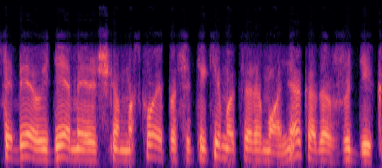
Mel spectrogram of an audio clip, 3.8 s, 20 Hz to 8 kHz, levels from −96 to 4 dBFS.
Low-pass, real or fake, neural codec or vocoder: 7.2 kHz; real; none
